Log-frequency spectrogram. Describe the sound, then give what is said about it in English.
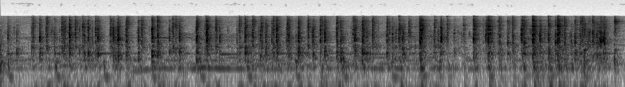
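Rapid, loud typing on an IBM Model M buckling-spring keyboard, random keys mashed, recorded with a microphone right by the keyboard: a dense run of sharp clacky keystrokes with a springy metallic ring, continuous for several seconds with no voices. “For example, you kind of heard earlier, I'm just going to take a microphone and put it right by the keyboard here.”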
